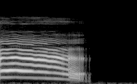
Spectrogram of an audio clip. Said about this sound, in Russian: Слышен собачий виск. Очумелов глядит в сторону и видит. Из дровяного склада купца Пичугина, прыгая на трех ногах и оглядываясь, бежит собака.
